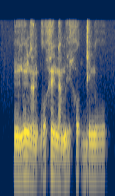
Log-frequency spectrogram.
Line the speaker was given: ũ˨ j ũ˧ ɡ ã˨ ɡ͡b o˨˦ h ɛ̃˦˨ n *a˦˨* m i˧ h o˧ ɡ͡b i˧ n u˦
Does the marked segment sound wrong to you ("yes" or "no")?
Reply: yes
